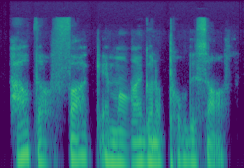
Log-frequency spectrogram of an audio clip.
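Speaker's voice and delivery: quietly imitating a panicked thought; anxious inner thought. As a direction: voice the thought you have before sleep, hushed. The doubt voiced at bedtime.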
